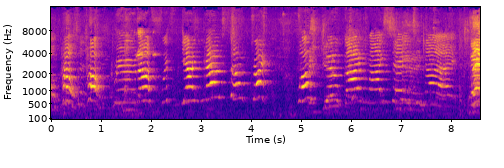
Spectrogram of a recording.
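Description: Young children's high voices chattering and calling out in short phrases, several at once.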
